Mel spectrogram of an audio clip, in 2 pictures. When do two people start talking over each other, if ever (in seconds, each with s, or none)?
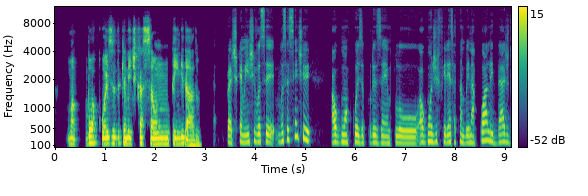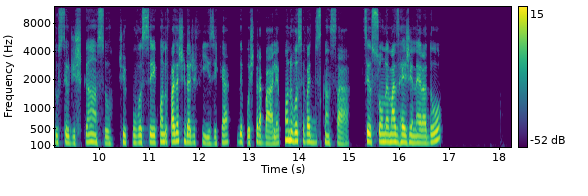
none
